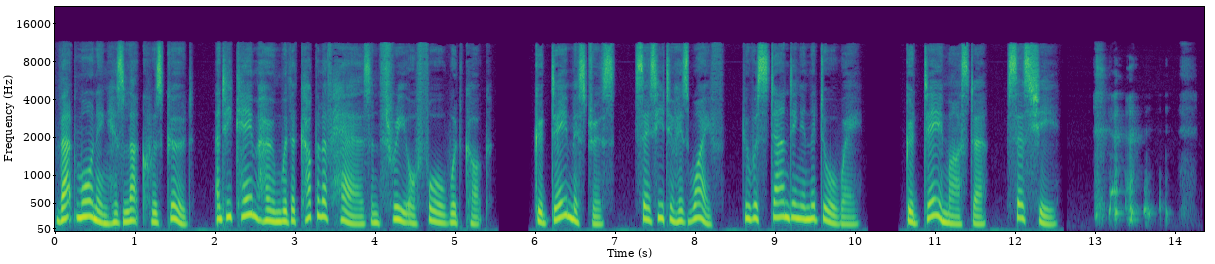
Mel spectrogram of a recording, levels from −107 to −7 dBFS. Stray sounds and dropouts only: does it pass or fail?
fail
